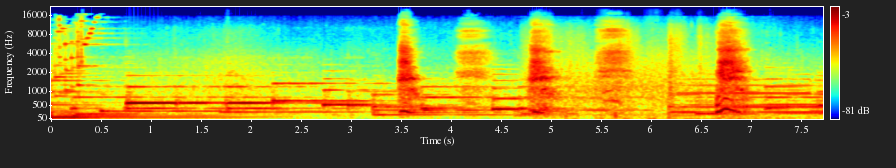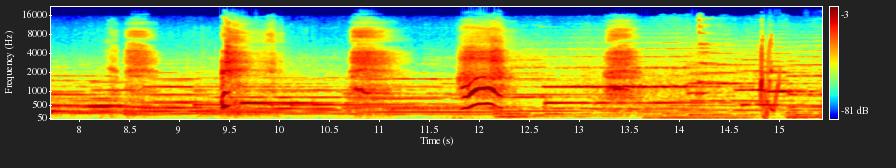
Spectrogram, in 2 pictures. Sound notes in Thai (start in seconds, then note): 8.3 หัวเราะ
